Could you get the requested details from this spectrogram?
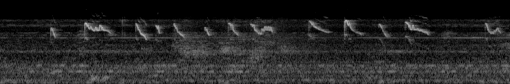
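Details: Buxtoni Oriental white-eye giving ngeriwik song, a fast series of high, sharp downslurred chirps in short bursts with brief gaps between them, over faint background noise.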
